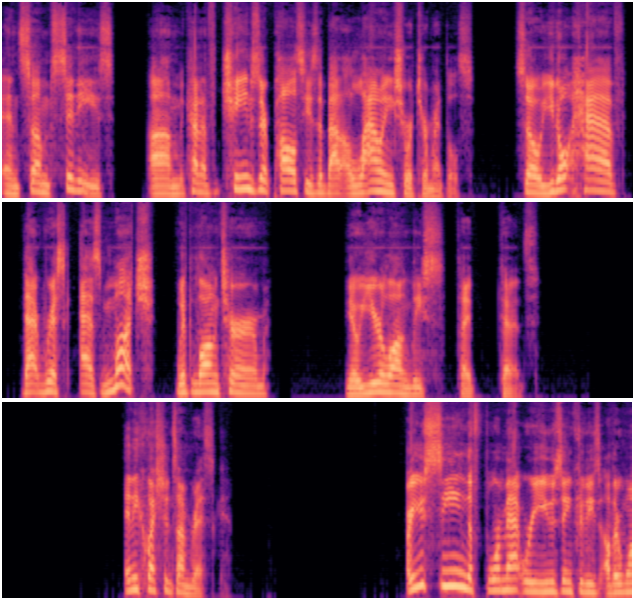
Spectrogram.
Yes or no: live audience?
yes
